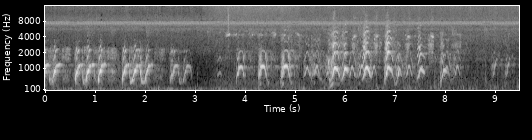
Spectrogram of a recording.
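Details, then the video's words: Zebra producing rapid, regular yelping barks at first, then slower, drawn-out wavering calls that rise and fall, ending with fainter notes; a steady faint high whine continues throughout. "zebra sound - zebra noise- som da zebra - barulho da zebra"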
